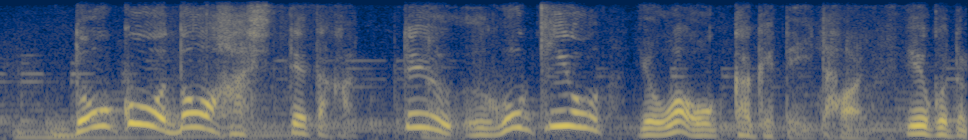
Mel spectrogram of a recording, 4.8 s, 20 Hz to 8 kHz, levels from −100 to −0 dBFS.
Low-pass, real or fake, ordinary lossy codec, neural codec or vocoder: 7.2 kHz; real; Opus, 24 kbps; none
